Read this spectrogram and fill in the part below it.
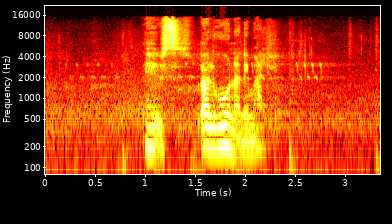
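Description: A teenage girl answers hesitantly nearby.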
